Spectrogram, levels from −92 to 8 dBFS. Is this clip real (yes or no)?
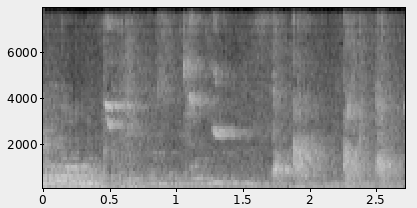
no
